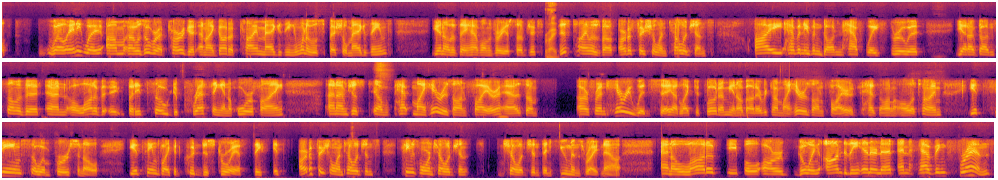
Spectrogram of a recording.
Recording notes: We had open phones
